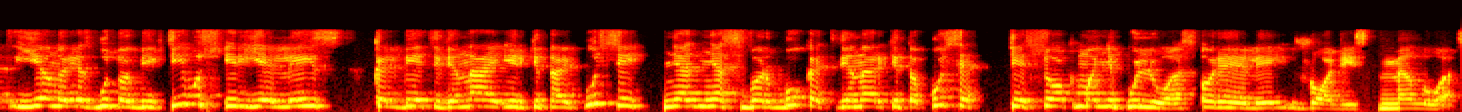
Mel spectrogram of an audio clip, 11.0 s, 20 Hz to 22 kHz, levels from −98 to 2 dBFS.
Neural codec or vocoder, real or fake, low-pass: none; real; 7.2 kHz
